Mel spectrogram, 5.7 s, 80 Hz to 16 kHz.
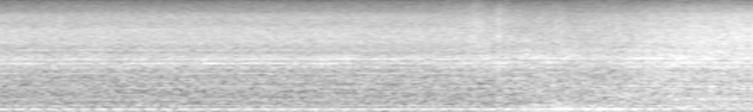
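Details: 1994 Mercedes E500 V8 cold start at about 30 degrees in Chicago after reassembly: catches and settles into an even, smooth idle with no misses or knocks.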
